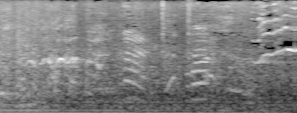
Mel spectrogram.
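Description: Children's high-pitched voices squealing and calling out without clear words, over a steady low hum that fades out about a second in.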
